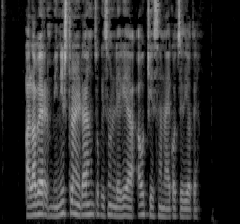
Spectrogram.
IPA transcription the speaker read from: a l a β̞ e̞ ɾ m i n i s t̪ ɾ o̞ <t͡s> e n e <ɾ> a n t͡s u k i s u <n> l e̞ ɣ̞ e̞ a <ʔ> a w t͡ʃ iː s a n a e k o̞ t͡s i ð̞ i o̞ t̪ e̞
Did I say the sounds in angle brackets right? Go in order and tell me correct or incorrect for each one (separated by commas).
incorrect, correct, correct, correct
